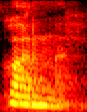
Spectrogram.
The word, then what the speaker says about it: colonel: But these both words are being pronounced as kernel.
